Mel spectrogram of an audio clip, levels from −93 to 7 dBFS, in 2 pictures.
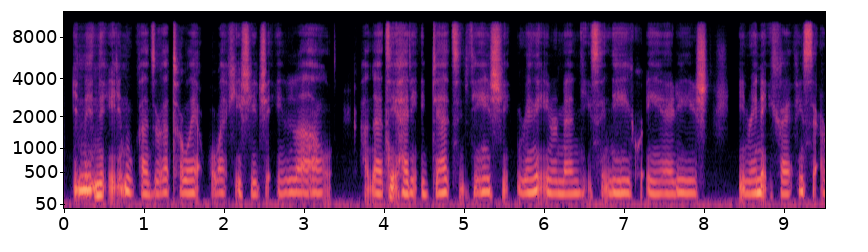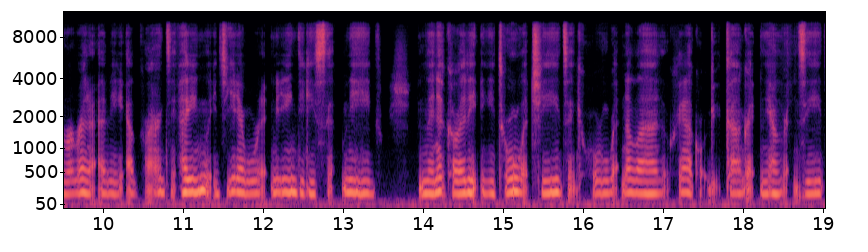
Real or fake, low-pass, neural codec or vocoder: fake; 9.9 kHz; autoencoder, 22.05 kHz, a latent of 192 numbers a frame, VITS, trained on many speakers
